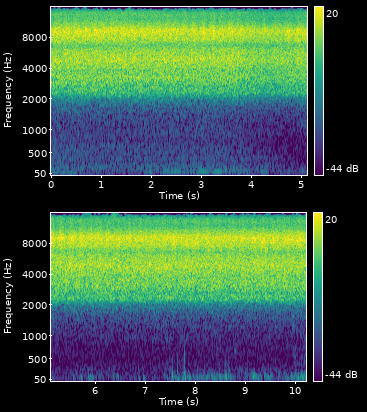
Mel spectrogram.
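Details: Summer cicadas in Japan heard at waking time, many insects together making an unbroken, shrill, hissing drone that holds a steady level, with occasional soft low thumps underneath.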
